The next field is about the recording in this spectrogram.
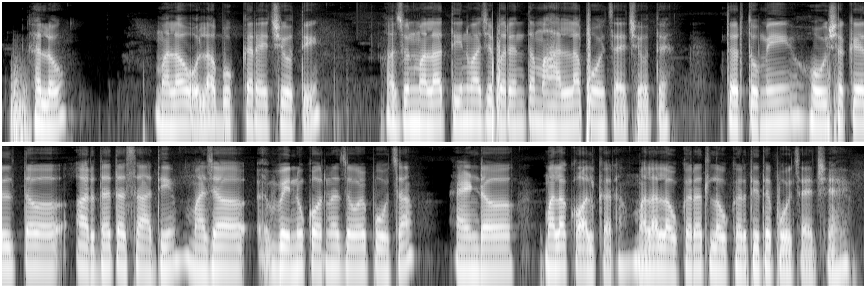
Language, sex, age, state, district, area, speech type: Marathi, male, 18-30, Maharashtra, Nagpur, urban, spontaneous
